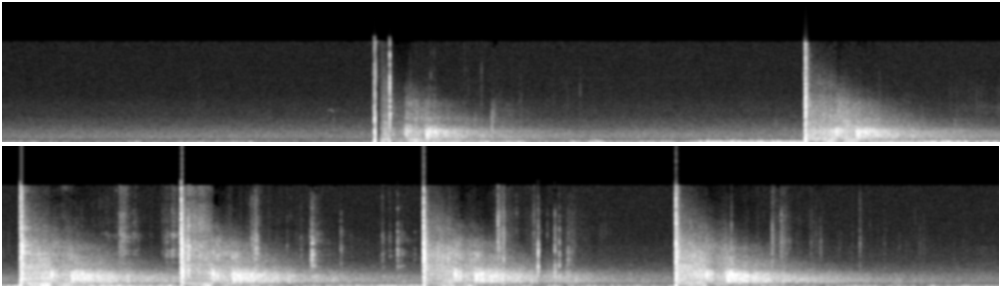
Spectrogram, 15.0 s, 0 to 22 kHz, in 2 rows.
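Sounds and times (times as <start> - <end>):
rifle shots: 2.8 - 4.0, 6.0 - 7.0, 7.6 - 10.0, 10.6 - 14.2.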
